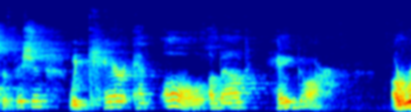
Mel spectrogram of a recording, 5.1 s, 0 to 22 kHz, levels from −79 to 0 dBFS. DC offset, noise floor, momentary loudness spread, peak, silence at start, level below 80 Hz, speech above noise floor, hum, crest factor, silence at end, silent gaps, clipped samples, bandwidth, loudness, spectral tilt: under 0.1%; -61 dBFS; 13 LU; -2 dBFS; 0 s; -84 dBFS; 39 dB; none; 22 dB; 0 s; none; under 0.1%; 12.5 kHz; -25 LUFS; -6.5 dB/octave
